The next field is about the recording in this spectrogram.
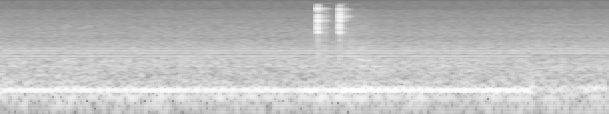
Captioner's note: screen scrolling stops; clicking sound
